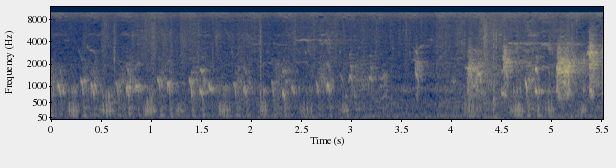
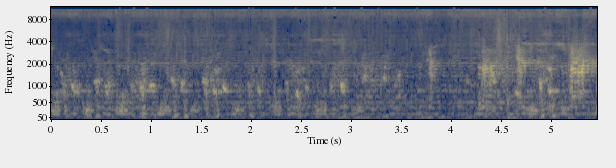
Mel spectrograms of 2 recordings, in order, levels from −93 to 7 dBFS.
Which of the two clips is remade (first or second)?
second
